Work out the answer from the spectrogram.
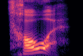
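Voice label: "草案", Chinese; HSK6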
